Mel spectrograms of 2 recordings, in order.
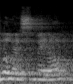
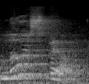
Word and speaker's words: Willisville: Well, my background, Jamie mentioned Willisville. Yeah, there is such a place. And every time I say I'm from Lewisville, people will go, "Oh, Lewisville." As if I'm not pronouncing my own hometown correctly. They uh will help me out with it.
